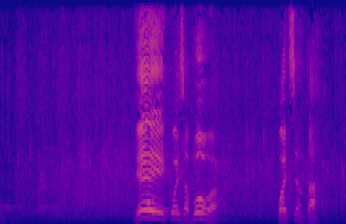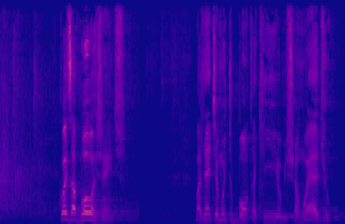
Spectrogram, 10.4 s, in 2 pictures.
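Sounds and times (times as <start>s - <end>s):
audience applauding: 0.0s - 5.8s
speech: 2.0s - 3.4s, 4.2s - 4.9s, 6.1s - 7.1s, 8.1s - 10.2s.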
